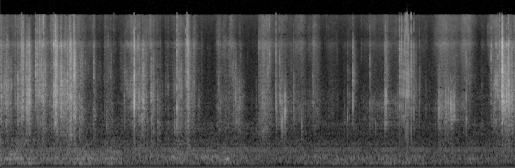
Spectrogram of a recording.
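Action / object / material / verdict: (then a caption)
scrape / glossy paper magazine / paper / none. An open glossy paper magazine, Popular Science, lies flat on a dark table while hands with long painted nails flip its thin pages quickly and smooth them down with their fingertips. A steady stream of bright, crisp rustles and crinkling page turns is heard, with sharper snaps as pages flip over. The sound stays close and continuous throughout.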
